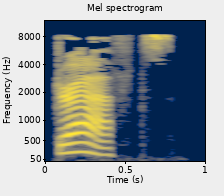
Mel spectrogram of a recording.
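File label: "drafts", British English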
